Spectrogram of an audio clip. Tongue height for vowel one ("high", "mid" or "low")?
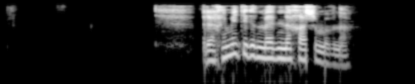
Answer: low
